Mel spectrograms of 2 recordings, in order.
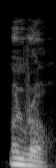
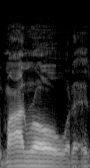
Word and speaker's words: Munro: And his name is Scott Munro. Am I pronouncing it right? Yes, you are. Because sometimes they like to pronounce it a different way, Scotty. Yeah, sometimes they put an E, Monroe, but it's Munro?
